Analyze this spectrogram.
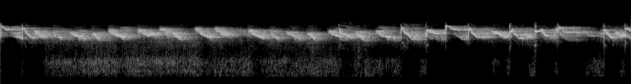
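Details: Continuous song of an Oriental magpie-robin in cold, wet weather on 13 June 2020; bright slurred notes fall in pitch and repeat in a fast, even rhythm, with quicker flourishes toward the end.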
